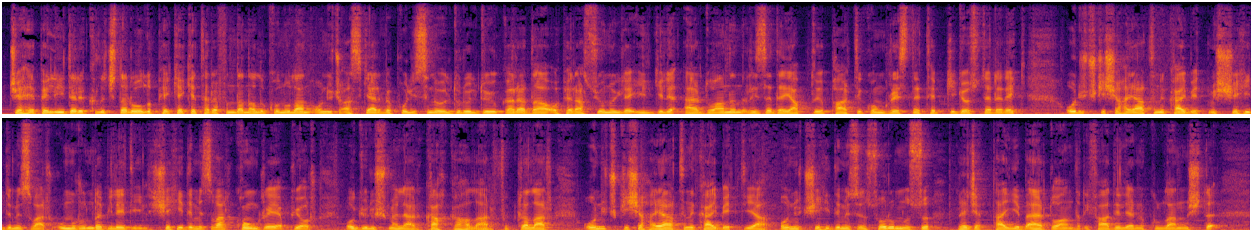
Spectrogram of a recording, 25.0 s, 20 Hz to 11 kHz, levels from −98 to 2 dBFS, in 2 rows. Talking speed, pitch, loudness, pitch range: 125 wpm, 110 Hz, -16 LUFS, 100-125 Hz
